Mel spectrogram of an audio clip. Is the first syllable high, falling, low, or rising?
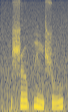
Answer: high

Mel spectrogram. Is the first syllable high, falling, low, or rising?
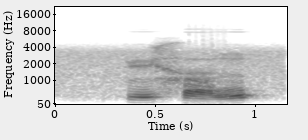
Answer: rising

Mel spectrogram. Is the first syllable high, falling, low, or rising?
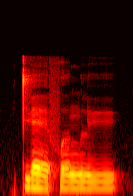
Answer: falling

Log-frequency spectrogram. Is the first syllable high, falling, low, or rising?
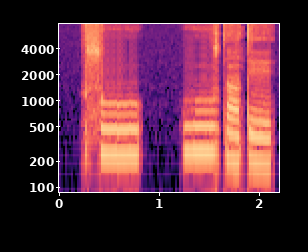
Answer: high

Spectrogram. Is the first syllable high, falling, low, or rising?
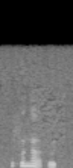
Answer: high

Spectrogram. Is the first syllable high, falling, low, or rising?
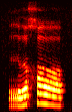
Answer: rising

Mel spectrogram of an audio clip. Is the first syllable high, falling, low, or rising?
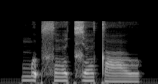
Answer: high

